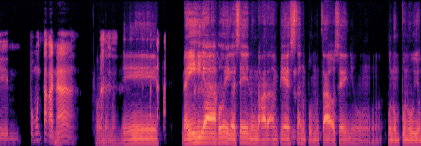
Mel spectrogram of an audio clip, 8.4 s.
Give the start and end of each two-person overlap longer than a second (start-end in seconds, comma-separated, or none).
none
